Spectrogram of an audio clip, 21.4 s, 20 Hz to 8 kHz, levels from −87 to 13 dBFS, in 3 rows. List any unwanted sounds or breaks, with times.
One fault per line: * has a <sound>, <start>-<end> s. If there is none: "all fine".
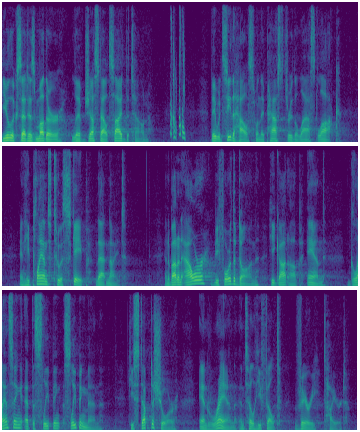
* has a chirp, 3.4-3.7 s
